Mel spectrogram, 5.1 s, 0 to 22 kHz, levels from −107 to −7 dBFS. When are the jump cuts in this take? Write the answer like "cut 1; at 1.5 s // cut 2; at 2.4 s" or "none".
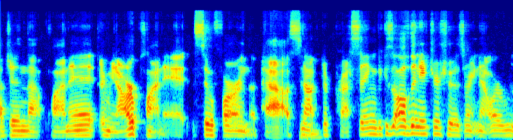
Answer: cut 1; at 1.0 s // cut 2; at 3.0 s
